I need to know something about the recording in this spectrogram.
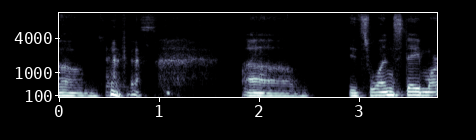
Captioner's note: laughing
